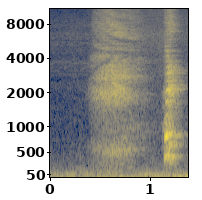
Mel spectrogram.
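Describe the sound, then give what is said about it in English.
Two sneezes close together, the first softer and more drawn out, the second a sharp, louder burst right after. Nobody speaks. “Two times. Wow.”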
